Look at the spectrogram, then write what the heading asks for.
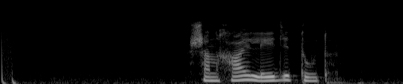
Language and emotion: Russian, neutral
